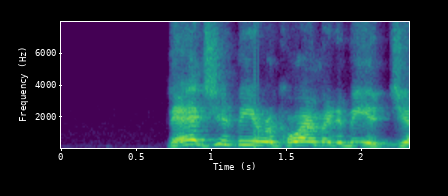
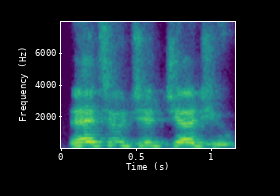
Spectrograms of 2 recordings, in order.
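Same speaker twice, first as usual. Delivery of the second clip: normal talking voice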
